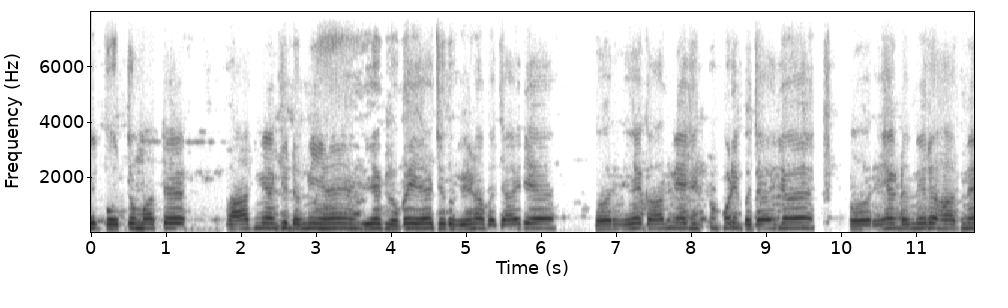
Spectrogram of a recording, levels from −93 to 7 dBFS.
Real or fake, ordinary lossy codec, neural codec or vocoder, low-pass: real; Opus, 32 kbps; none; 7.2 kHz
